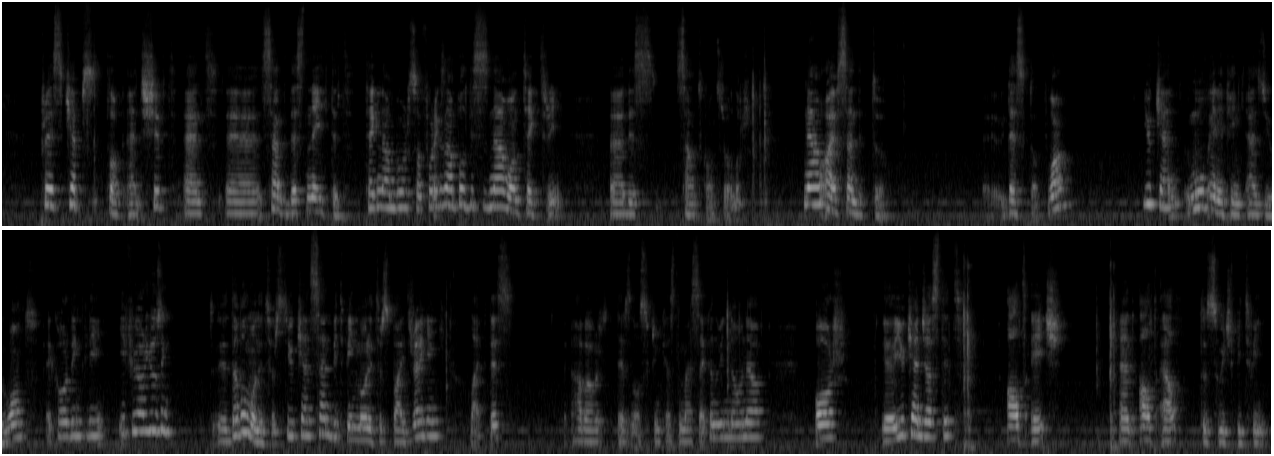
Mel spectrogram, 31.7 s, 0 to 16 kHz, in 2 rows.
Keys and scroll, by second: 9.5 super+!, 25.1 shift+super+space, 28.0 alt+h, 29.9 alt+l.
